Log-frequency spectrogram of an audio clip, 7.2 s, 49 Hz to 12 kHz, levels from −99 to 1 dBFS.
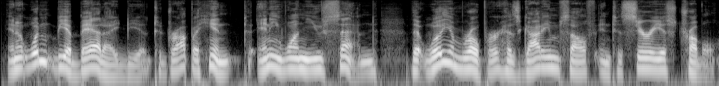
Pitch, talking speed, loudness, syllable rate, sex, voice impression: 135 Hz, 210 wpm, -16 LUFS, 5.1 syllables/s, male, masculine, middle-aged, thick, tensed, powerful, hard, raspy, mature, friendly, wild, lively, strict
